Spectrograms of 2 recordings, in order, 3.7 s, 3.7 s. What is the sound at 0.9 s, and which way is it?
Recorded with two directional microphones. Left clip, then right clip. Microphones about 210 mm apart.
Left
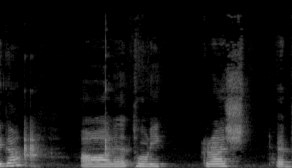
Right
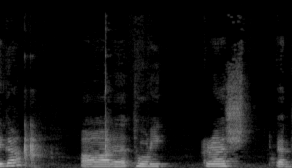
Speech, 45° left (ahead or behind).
